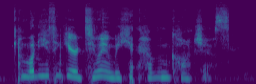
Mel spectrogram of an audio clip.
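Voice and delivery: soft, low half-whisper under the breath. A character grabs onto a companion with Gundyr right there, half-whispering. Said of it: "I grab onto you and I whisper".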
